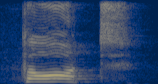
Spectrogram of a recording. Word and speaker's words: thought: Thought, awe.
